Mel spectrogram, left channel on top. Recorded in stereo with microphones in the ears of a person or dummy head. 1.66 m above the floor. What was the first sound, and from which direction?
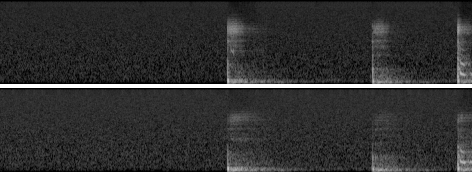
A pop, 60° left (ahead or behind).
